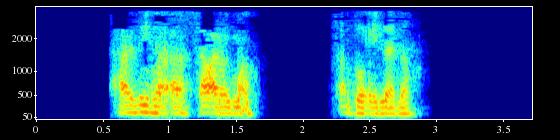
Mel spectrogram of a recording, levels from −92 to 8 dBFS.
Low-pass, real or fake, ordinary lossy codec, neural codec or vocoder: 3.6 kHz; fake; MP3, 16 kbps; codec, 24 kHz, 1.5 kbps, HILCodec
